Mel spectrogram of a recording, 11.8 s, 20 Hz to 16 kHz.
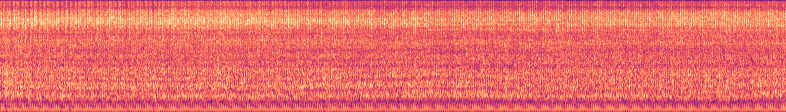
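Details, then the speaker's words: Riding mower with a 16 hp Briggs & Stratton opposed twin-cylinder engine, running after a modified choke cable: deep even twin drone with steady low beat, no knocks or misses; runs smoothly and healthy. "this one here, it's the old Briggs and Stratton opposed twin. This one's a 16 horsepower. Let's see if you can hear the difference with how a twin cylinder sounds."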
